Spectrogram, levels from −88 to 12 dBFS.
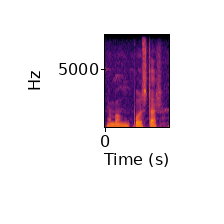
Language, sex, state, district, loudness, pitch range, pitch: Bengali, male, Tripura, West Tripura, -20 LUFS, 120-135 Hz, 125 Hz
